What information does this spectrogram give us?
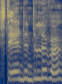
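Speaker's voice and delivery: very high, tiny little mouse creature voice. Narrating a scene, voicing a creature who confronts the listeners: high-pitched voice. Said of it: "in sort of a, a high pitched voice".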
